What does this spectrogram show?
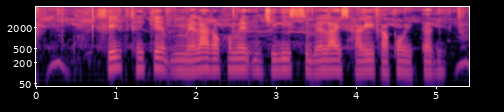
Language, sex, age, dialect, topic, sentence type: Bengali, male, 18-24, Jharkhandi, agriculture, statement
